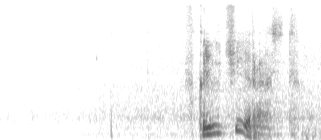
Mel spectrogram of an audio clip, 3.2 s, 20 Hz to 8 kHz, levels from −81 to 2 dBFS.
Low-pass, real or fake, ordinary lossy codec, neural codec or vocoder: 7.2 kHz; fake; Opus, 24 kbps; vocoder, 44.1 kHz, 128 mel bands, Pupu-Vocoder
